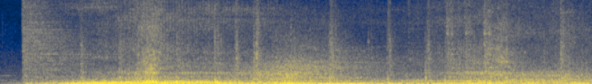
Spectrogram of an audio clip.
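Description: Motor vehicle engines running loudly with a steady low drone, coming in suddenly at the start.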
